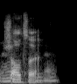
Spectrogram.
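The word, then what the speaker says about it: Sharlto: And everything that you've done, I mean, you brought him to us essentially, to the world, but like, I'm going to pronounce his name incorrectly, but Shartlow, is that Shalto? – See, thank you.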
